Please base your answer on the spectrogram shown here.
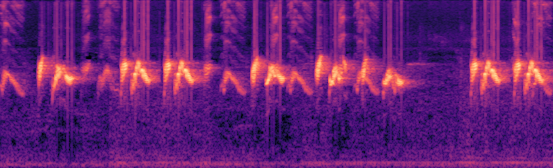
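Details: Female red-whiskered bulbul, calling to stir up males, pours out a near-continuous run of short, bright, down-slurred whistles before a brief pause and two final notes, against a faint hum.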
